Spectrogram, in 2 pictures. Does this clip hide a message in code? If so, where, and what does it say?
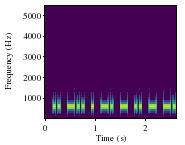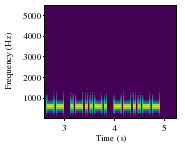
Yes: Morse code from 0.2 to 4.9 s, heard as a keyed tone, about 25 wpm, 600 Hz. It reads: IDENTITY",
